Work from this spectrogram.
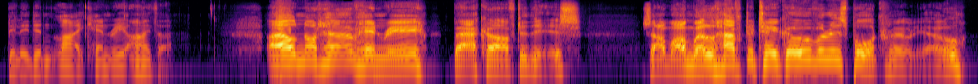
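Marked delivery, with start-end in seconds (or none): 2.7-9.7 put-on old lord voice.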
